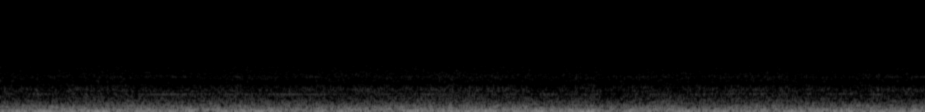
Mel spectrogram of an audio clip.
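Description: A welding tool hums with a low, steady drone.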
